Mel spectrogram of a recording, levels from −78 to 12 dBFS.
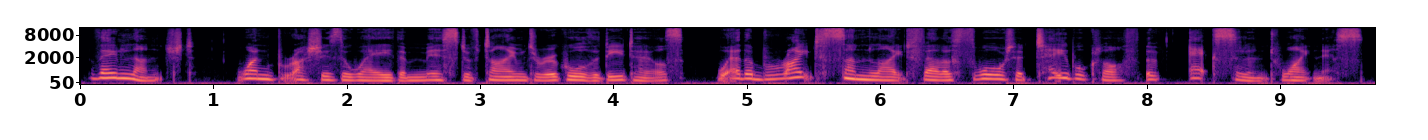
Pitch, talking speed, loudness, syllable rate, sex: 185 Hz, 150 wpm, -18 LUFS, 3.0 syllables/s, female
